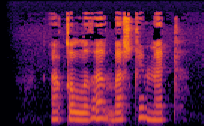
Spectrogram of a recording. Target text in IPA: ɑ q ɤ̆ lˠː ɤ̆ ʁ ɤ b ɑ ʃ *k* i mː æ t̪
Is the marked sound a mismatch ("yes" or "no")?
yes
